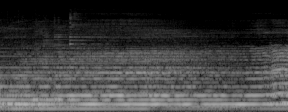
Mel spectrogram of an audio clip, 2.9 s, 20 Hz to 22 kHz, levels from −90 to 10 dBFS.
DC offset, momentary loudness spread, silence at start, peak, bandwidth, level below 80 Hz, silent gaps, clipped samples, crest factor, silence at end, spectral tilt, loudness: under 0.1%; 4 LU; 0 s; -16 dBFS; 10 kHz; -66 dBFS; none; under 0.1%; 12 dB; 0 s; -7 dB/octave; -28 LUFS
